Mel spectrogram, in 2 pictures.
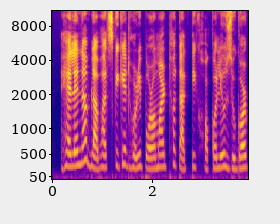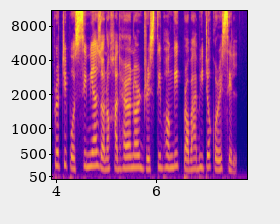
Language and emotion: Assamese, neutral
